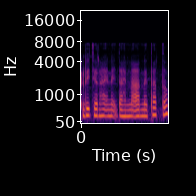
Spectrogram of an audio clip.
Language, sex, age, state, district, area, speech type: Santali, female, 18-30, Jharkhand, Bokaro, rural, spontaneous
